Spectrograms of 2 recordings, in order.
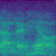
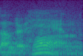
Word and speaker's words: Underhill: Mrs. Underhill, not Mrs. Underhand, Elizabeth.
